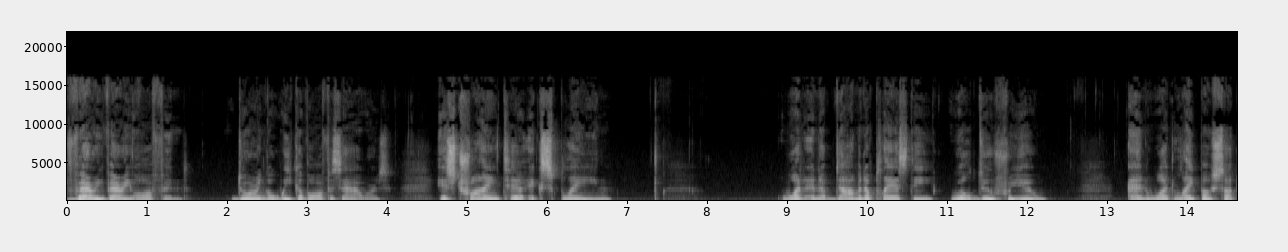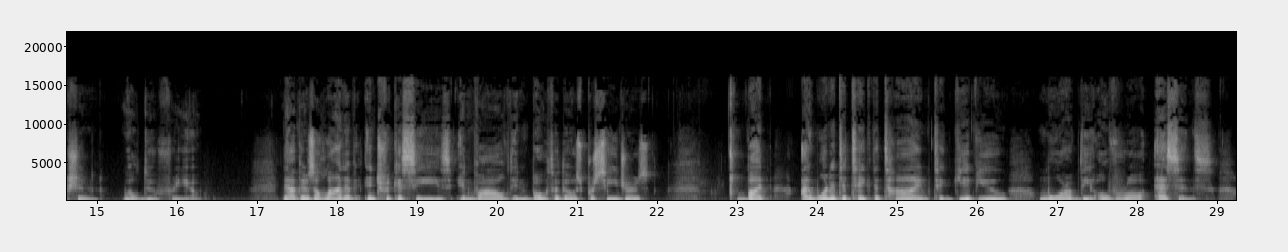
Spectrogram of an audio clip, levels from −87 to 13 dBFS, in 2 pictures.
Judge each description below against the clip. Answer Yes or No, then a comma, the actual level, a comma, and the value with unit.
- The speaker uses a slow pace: Yes, slow, 110 wpm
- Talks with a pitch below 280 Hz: Yes, low, 135 Hz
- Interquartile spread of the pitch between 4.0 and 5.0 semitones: Yes, average, 4.5 semitones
